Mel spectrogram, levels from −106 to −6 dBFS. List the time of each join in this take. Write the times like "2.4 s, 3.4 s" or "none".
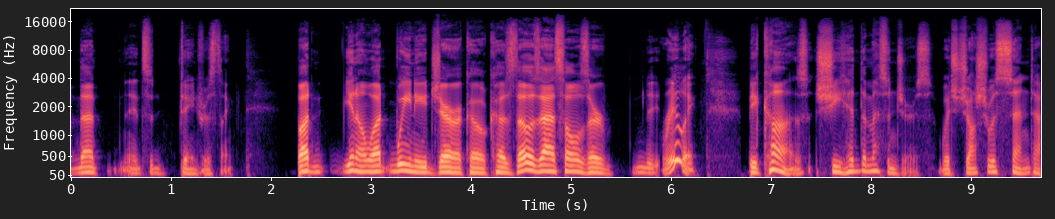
5.9 s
